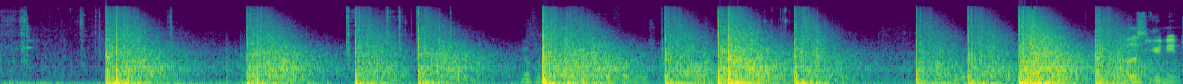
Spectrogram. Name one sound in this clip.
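Gunshots and blasts boom and echo across open ground.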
